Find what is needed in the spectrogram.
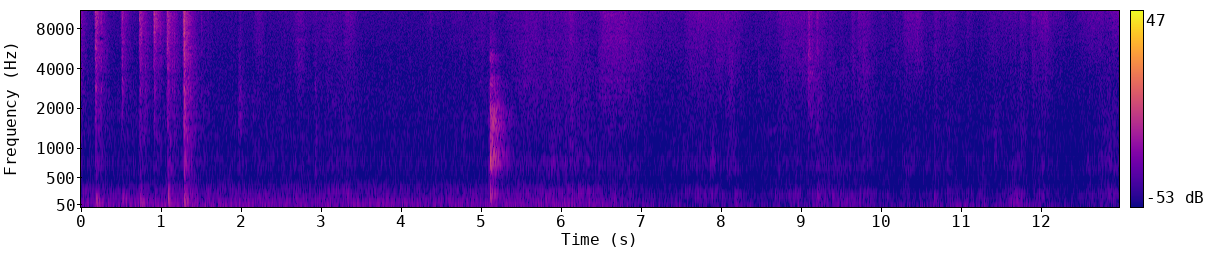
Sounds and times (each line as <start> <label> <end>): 0.0 person typing on typewriter 1.5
